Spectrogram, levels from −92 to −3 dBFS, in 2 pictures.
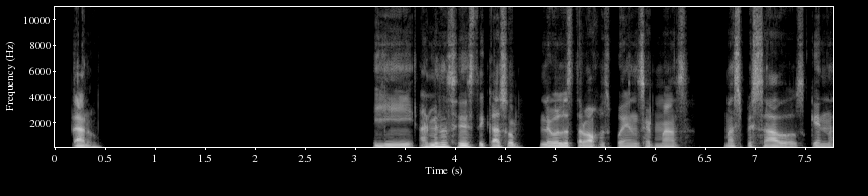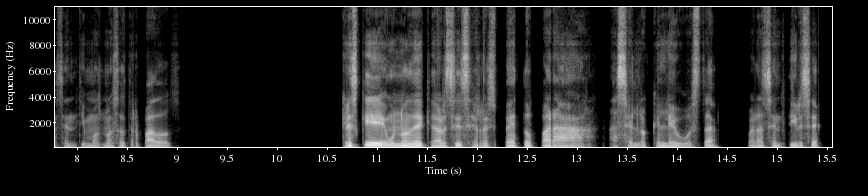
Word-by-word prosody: Claro. 105 0 -4 2.7
Y 110 -1 -6
al 120 - -7
menos 145 +3 -2
en 125 - +1
este 120 -1 -8
caso, 105 +3 -5 0.2
luego 105 -1 -4
los 100 0 -3
trabajos 90 +4 -6
pueden 95 +2 -10
ser - - -8
más 90 -1 -10 0.3
más - - -7
pesados 80 -2 -6
que 90 - -10
nos 85 -3 -14
sentimos 90 +2 -12
más 95 +3 -9
atrapados. 90 -1 -4 1.7
¿Crees 120 +1 +6
que 135 -4 +10
uno 115 +1 +6
debe 125 0 +8
quedarse 105 0 +1
ese 115 +2 +1
respeto 105 0 -2
para 95 -5 0
hacer 100 - +3
lo 105 +3 -6
que 105 - -7
le 95 -1 0
gusta? 95 +1 -3 0.3
¿Para 110 -1 -6
sentirse? 105 0 -2
100 Hz, 135 wpm, -24 LUFS, 90-110 Hz, 2.7 s, que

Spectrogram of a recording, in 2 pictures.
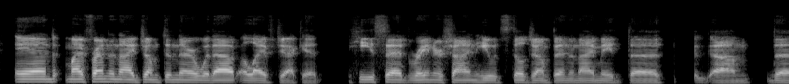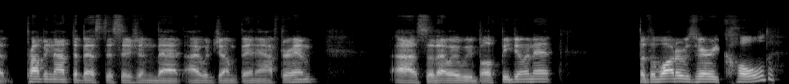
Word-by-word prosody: And 125 +1 +3
my 120 0 +4
friend 130 +1 +2
and 120 -1 -2
I 110 -2 +4
jumped 110 +1 -2
in 110 0 -3
there 105 -1 0
without 100 0 +3
a - - -4
life 90 -1 0
jacket. 75 - -3 0.3
He 115 -1 -1
said, 105 -2 +2
"Rain 100 +1 +1
or 100 - -1
shine," 100 +1 0
he 100 0 +3
would 95 -2 -6
still 100 -2 -2
jump 95 -2 -1
in, 95 0 +1
and 90 0 -6
I 90 0 +1
made 90 -4 -2
the, 85 -1 -2 0.5
um, 80 0 0 0.2
the, 90 0 -2
probably 125 0 +2
not 115 -1 +1
the - - +1
best - - 0
decision 90 -1 -4
that 85 -1 0
I 90 0 0
would 90 0 -7
jump 85 0 -3
in 85 0 0
after 85 +6 -3
him, 115 +1 +1 0.8
uh, - - +4
so - - -2
that 90 0 +4
way 90 - +2
we'd 85 -2 -4
both 95 - -2
be 115 - 0
doing 120 +2 0
it, 130 0 0 0.9
but - - -1
the 120 - -1
water 135 +2 +5
was 130 -3 -3
very 125 -2 +3
cold, 130 - -1
100 Hz, 210 wpm, -23 LUFS, 90-120 Hz, 0.9 s, water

